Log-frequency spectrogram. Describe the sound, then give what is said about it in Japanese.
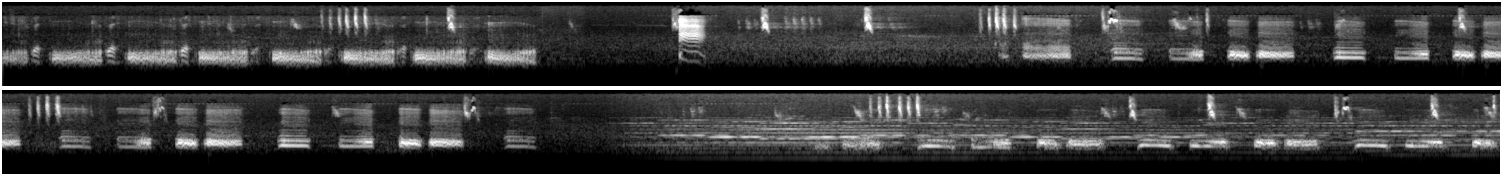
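An Oriental turtle dove gives its low, hooting courtship coo in the breeding season, in repeated rhythmic phrases with brief pauses between bursts; a steadier, buzzy layered sound takes over toward the end. “今朝は繁殖期のキジバトの声をお届けしました”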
